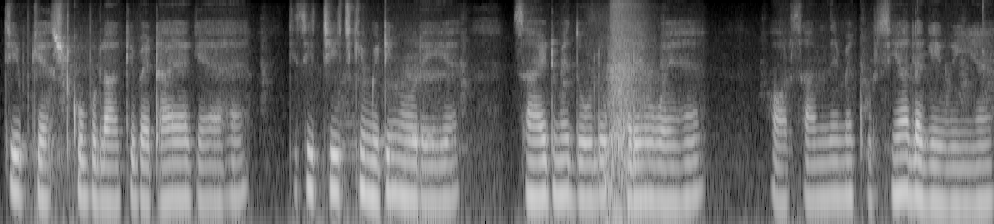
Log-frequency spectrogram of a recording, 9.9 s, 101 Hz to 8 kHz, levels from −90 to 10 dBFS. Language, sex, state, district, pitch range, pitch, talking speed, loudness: Hindi, female, Punjab, Pathankot, 160-175 Hz, 165 Hz, 170 wpm, -18 LUFS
